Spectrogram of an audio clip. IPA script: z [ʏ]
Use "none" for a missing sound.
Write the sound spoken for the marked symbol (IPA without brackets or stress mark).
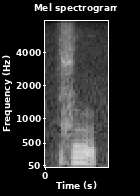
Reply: u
